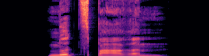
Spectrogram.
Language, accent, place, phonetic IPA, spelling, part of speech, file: German, Germany, Berlin, [ˈnʊt͡sˌbaːʁəm], nutzbarem, adjective, De-nutzbarem.ogg
- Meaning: strong dative masculine/neuter singular of nutzbar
